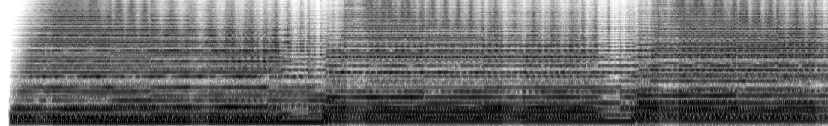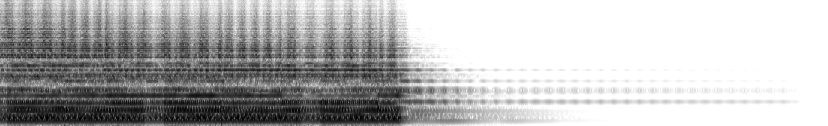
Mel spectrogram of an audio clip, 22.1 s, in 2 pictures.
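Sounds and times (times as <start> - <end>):
synth pad: 0.2 - 17.1.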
